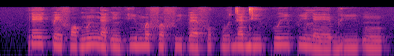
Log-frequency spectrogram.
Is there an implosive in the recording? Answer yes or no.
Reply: yes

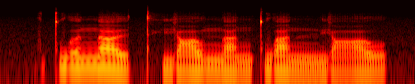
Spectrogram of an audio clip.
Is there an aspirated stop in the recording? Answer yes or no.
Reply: yes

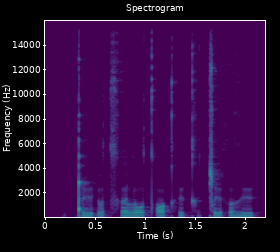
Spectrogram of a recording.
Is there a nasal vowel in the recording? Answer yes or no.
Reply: no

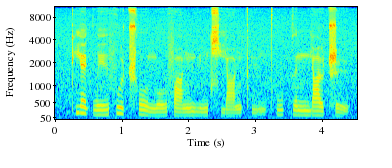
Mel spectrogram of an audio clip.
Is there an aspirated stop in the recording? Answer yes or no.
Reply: yes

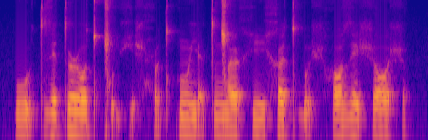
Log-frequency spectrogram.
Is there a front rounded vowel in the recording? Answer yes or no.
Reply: yes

